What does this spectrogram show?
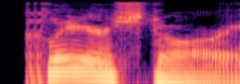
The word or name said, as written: clerestoried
